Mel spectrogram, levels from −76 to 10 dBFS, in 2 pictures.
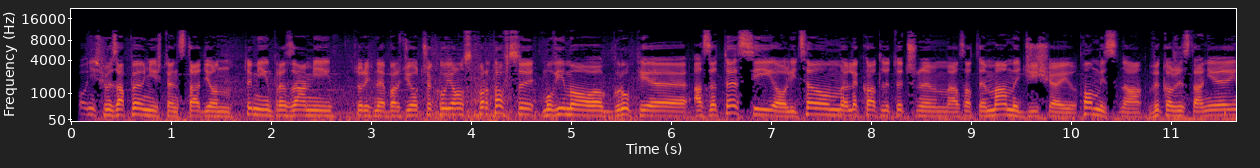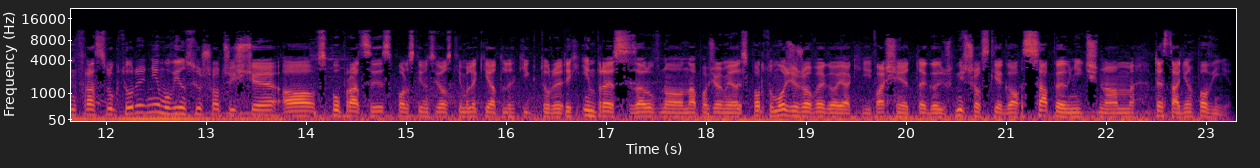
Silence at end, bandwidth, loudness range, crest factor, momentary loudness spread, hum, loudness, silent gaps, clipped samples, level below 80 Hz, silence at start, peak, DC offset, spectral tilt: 0.1 s; 11.5 kHz; 4 LU; 16 dB; 5 LU; none; -18 LUFS; none; under 0.1%; -32 dBFS; 0.1 s; -2 dBFS; under 0.1%; -3.5 dB/octave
